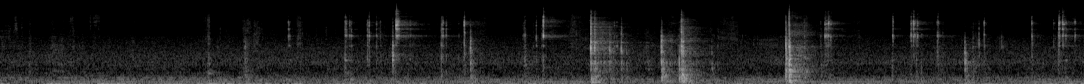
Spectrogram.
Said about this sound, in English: I don't have the right socket, so crescent wrench will work.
